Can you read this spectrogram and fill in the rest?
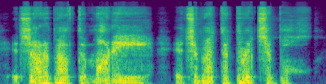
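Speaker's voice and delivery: bad villain voice, breathy, hushed half-whisper. Explaining why someone was dumped despite the money, quote the line in a terrible Joker voice. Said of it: "That was a terrible Joker voice".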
